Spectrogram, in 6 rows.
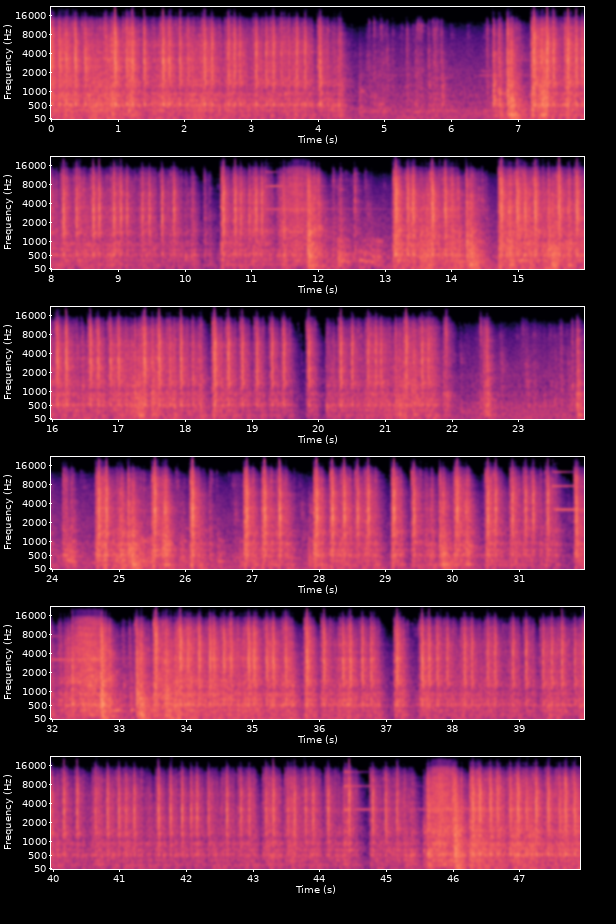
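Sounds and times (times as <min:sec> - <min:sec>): typewriter keys clacking: 0:06.6 - 0:22.6, 0:23.7 - 0:47.9
typewriter carriage return sweep: 0:10.6 - 0:12.4, 0:29.8 - 0:36.4, 0:43.3 - 0:47.9
typewriter margin bell ringing: 0:10.9 - 0:12.4, 0:31.3 - 0:33.0, 0:43.9 - 0:47.9.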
